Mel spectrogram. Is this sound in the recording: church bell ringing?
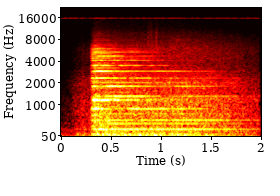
yes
